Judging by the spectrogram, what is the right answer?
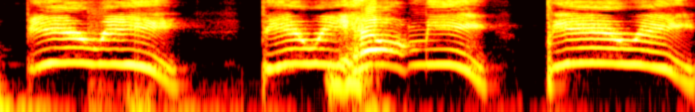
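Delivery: very high, very slow calling out. Retelling how Jill calls Barry in the original game: imitating Jill calling Barry. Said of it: "she would just go".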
